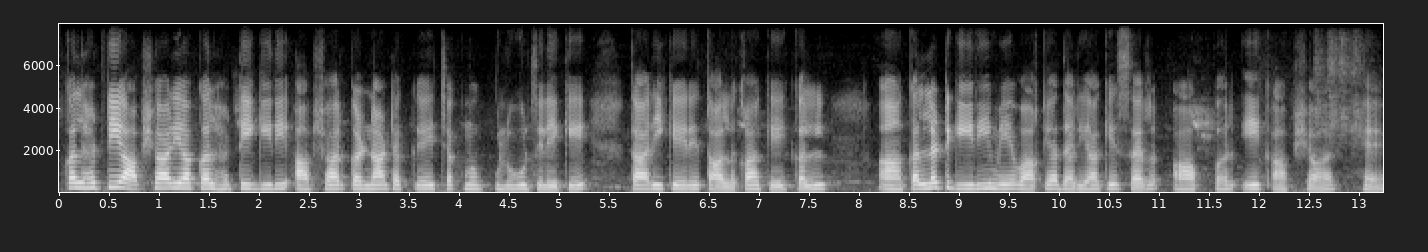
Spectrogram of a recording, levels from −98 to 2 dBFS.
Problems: background sounds at intervals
